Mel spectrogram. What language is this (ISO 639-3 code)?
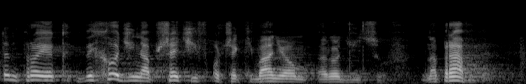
pol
